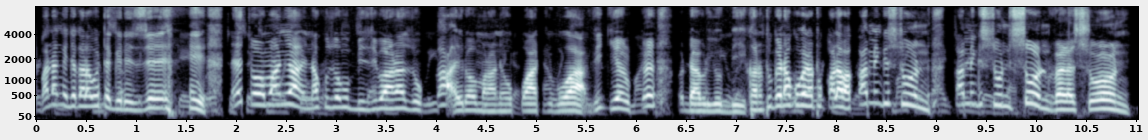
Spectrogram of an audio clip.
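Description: A man narrates a movie trailer at breakneck speed in a high, swooping voice. He is excitable and chuckles between lines, and he keeps coming back to the same catchphrases.

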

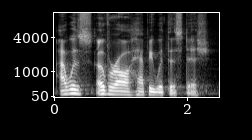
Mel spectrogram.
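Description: Gravelly-voiced man reviewing a dish. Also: medium pitch, normal speed. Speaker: vlog co-host. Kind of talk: scripted voice-over review.

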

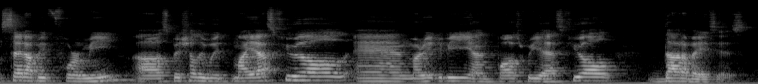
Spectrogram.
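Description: A man presenting a screen-recorded software tutorial, explaining step by step with frequent fillers. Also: a little high. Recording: echoey room.

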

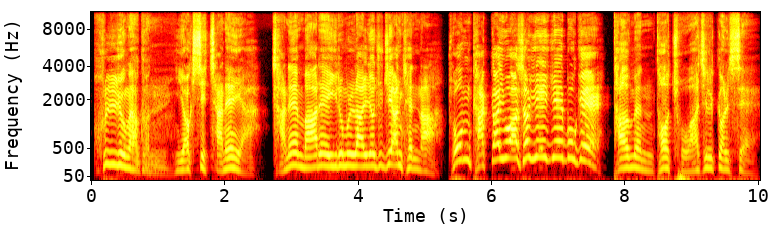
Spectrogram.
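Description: A kindly old grandfather rancher from a video game. His voice sits on the high side for a man and swings very widely in pitch. He speaks slowly, in a hearty, folksy, encouraging manner. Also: wildly swooping pitch, creaky, a bit bright, exaggerated voice. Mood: calling out. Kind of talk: video game character voice lines.

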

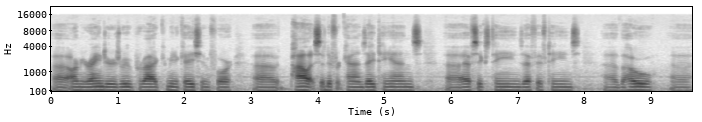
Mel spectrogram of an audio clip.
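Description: A young man in his twenties with a Southern Georgia accent, earnest and halting with fillers, speaking in an interview. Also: medium pitch, monotone, a little mellow, a little hiss or hum. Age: 20s. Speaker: cadet candidate. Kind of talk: interview testimonial. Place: studio with plain backdrop. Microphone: lapel mic.

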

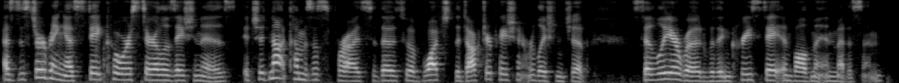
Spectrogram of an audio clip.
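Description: A woman narrates a written opinion piece in a fairly low voice. Her delivery is measured and articulate, clearly read from a prepared script. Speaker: article reader.

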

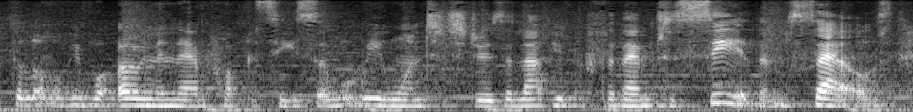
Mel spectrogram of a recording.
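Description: A woman's voice: medium pitch, flat delivery, fast talker, over music. A woman in her thirties giving a chatty, enthusiastic walk-through of a renovated house, filmed on a handheld phone in empty rooms. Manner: chatty, enthusiastic, repeats phrases for emphasis. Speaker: property developer. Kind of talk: walk-through property tour vlog. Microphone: phone camera held at arm's length.

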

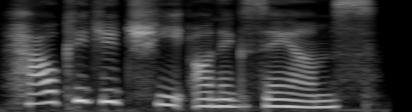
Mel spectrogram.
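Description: A woman's voice: lowish voice, very animated, fairly bright tone, no echo. Woman reading lesson questions, dry close. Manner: clear, measured question reading. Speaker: language lesson reader. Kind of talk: slow repeated example questions for learners.

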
